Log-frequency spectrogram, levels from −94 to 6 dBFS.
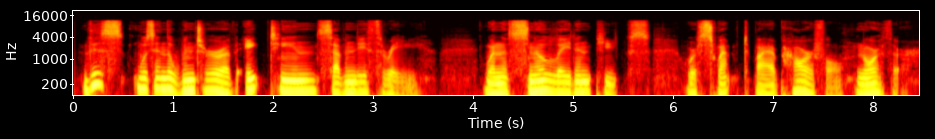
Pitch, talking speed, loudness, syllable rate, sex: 115 Hz, 140 wpm, -18 LUFS, 4.0 syllables/s, male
